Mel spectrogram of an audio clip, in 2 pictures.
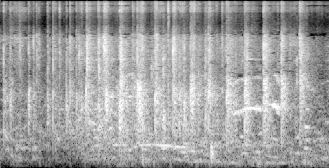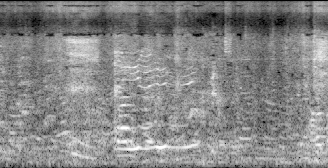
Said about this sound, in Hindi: तो इफ्राम के लिए तालियां।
